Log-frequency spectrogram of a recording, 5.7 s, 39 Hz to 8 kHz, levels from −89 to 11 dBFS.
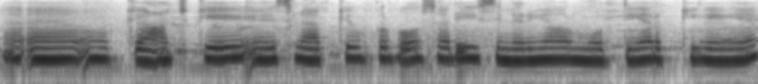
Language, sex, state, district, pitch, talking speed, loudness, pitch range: Hindi, female, Punjab, Kapurthala, 190 Hz, 160 wpm, -14 LUFS, 185-200 Hz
